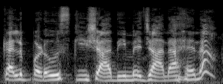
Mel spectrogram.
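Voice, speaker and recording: A woman's voice: mid-range voice, fairly even intonation, moderate pace, dry recording, natural voice. A woman voicing a domineering middle-aged mother-in-law in a family story, with a dismissive manner. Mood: coaxing, dismissive. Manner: scolding, dismissive.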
